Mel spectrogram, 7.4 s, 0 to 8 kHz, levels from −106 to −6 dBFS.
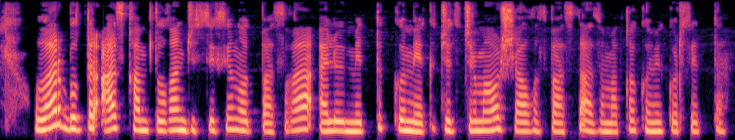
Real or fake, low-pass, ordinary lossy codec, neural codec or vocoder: real; none; none; none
